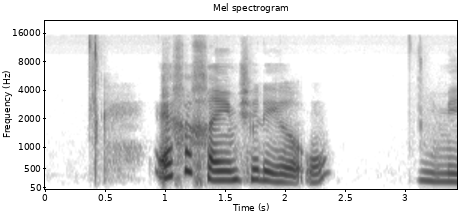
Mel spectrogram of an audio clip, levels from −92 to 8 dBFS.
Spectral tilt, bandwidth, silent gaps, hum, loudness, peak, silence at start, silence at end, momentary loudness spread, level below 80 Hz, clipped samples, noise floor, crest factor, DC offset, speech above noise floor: -5 dB/octave; 15.5 kHz; none; none; -21 LUFS; -4 dBFS; 0.35 s; 0 s; 18 LU; -76 dBFS; under 0.1%; -71 dBFS; 18 dB; under 0.1%; 51 dB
